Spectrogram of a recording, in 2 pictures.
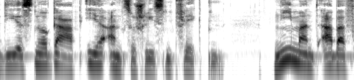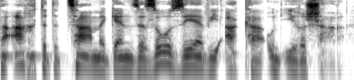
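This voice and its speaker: Expressive male storybook reader. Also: lowish voice, husky, no echo, studio quality. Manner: expressive, lively reading. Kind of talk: storybook reading.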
